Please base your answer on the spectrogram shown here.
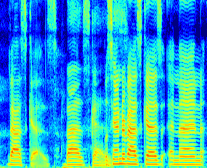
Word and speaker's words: Vázquez: your points again real quick uh uh lisandra Vazquez you can find me on um Instagram is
